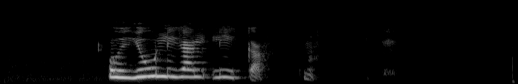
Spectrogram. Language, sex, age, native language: Icelandic, female, 9, Icelandic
